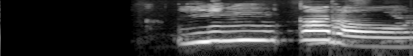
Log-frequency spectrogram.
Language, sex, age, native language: Icelandic, female, 9, Icelandic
